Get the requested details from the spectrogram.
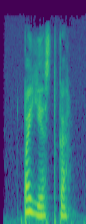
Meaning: tour, journey, trip
- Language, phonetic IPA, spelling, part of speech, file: Russian, [pɐˈjestkə], поездка, noun, Ru-поездка.ogg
